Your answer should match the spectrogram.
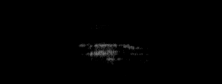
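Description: A short, faint, high-pitched call or squeak, about a second in, lasting under a second and falling in pitch.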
